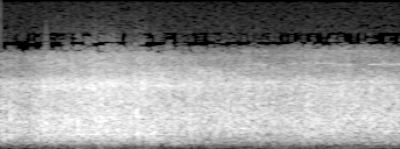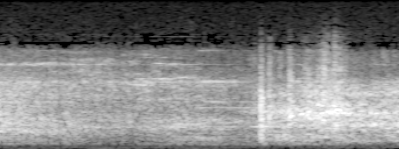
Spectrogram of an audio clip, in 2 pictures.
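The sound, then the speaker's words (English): A westbound express train rumbles along steadily with a rushing mechanical roar that gradually eases as it slows to a stop at a railroad station, ending with a sharp clank near the end. No one speaks. “Some days later, at the railroad station east of Redtown, the westbound express slowed to a stop.”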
